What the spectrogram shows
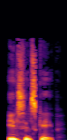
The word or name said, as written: elselskab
